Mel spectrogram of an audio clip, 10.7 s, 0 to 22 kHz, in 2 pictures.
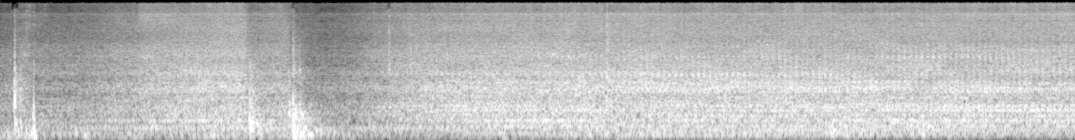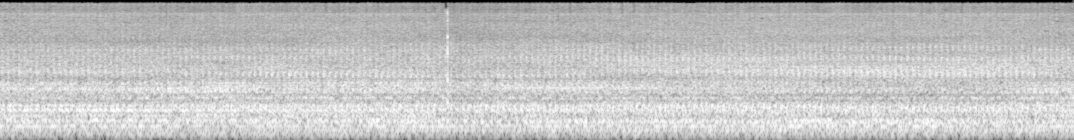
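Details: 2017 Kia Sedona 3.3L V6 after replacement of an engine that spun a rod bearing and knocked: starts after a few clicks with instant oil pressure and settles into a smooth, even idle, no knocking or power steering whine.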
